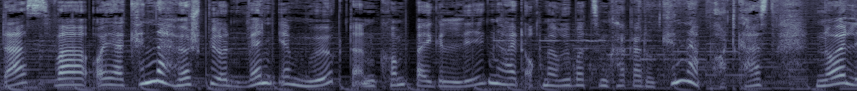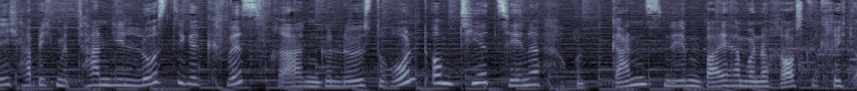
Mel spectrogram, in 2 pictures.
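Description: A woman children's radio presenter gives an informal scripted promo. Her voice is mid-pitched, with music clearly playing behind it. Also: animated, normal speed, a little mellow.

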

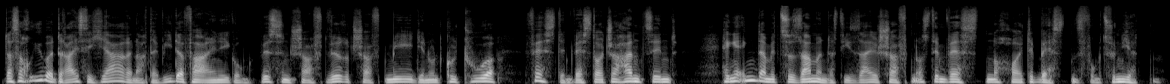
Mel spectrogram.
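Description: A man reads his scripted book review for radio in a steady, analytical way. His voice is low and dark. The studio sound is dry and close. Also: moderate pace, no echo. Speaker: book critic.

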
